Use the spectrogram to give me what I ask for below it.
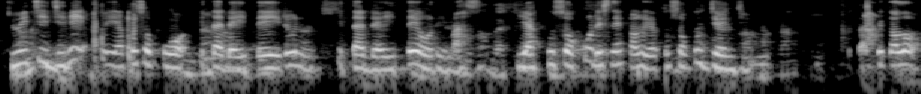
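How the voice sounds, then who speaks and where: A woman's voice: on the high side, moderate pace, crowd noise. A woman with an Indonesian accent teaching a business Japanese class, explaining in Indonesian and quizzing her students.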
